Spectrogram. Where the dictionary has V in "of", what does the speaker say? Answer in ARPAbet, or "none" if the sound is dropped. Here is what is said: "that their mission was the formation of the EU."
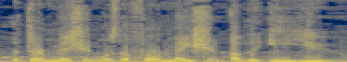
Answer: V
